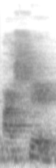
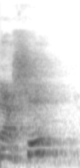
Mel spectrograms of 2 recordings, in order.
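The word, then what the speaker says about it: Axé: Sí, pero se escribe con X. Ahí está, Lucy. El Aye, bien, con X y con acento en la E, perfecto.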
